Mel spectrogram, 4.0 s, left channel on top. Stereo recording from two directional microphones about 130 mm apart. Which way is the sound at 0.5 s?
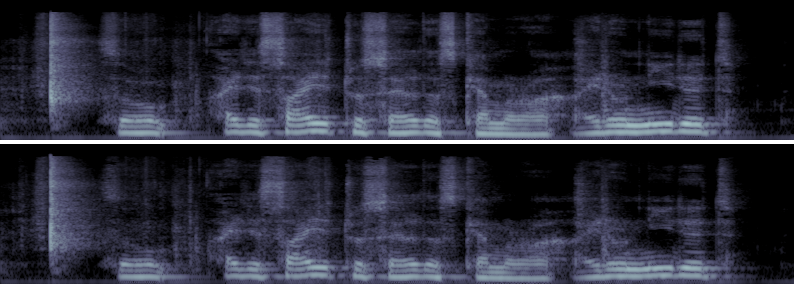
40° left (ahead or behind).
